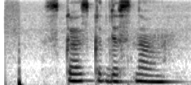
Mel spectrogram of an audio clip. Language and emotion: Russian, neutral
